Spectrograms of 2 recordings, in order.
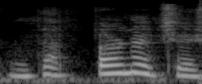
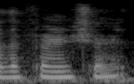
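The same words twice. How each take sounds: First: Higher, louder exclamation of alarm; dismayed cry. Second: Said in the usual way. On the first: A narrator's reading. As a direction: cry it out in mild storybook shock. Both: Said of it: "she cried".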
